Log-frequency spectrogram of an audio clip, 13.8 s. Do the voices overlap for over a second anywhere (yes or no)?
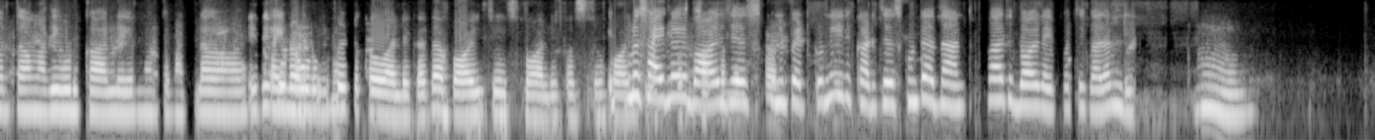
yes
